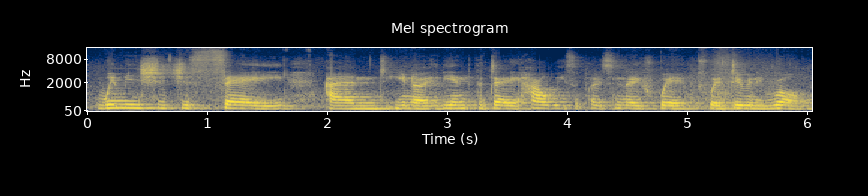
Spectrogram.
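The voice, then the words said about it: Put-on accent, whingey tone. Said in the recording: “Why did you put the accent? Why did you put an accent on when you did that? ... you put on this whole.”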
